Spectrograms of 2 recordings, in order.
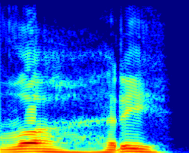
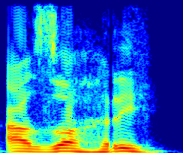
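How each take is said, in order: First: The word begins with an emphatic dh sound. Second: The word begins with a plain z sound. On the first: The speaker calls it right. "Wara'a dhahri" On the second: The speaker calls it wrong. "bukan az-zahri"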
